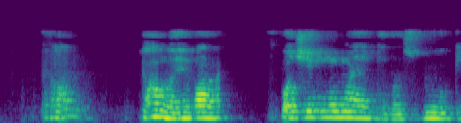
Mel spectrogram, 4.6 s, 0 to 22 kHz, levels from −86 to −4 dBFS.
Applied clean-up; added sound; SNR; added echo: neural mask model DeepFilterNet 3.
